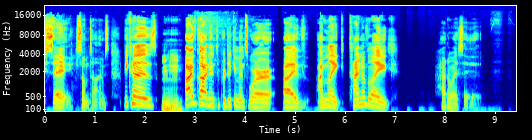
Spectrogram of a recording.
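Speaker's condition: No condition

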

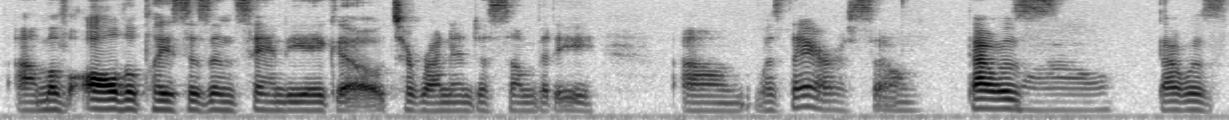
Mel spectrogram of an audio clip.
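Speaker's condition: No condition

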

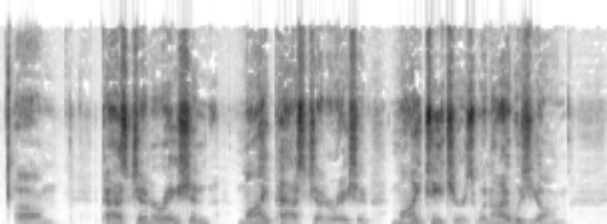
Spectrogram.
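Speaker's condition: No condition

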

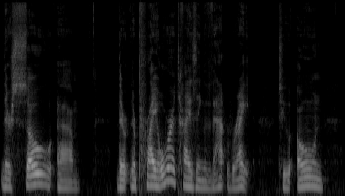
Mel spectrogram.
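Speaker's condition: No condition

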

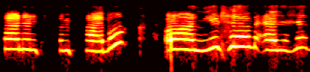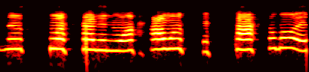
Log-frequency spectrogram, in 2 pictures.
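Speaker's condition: Cerebral palsy; age 21

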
